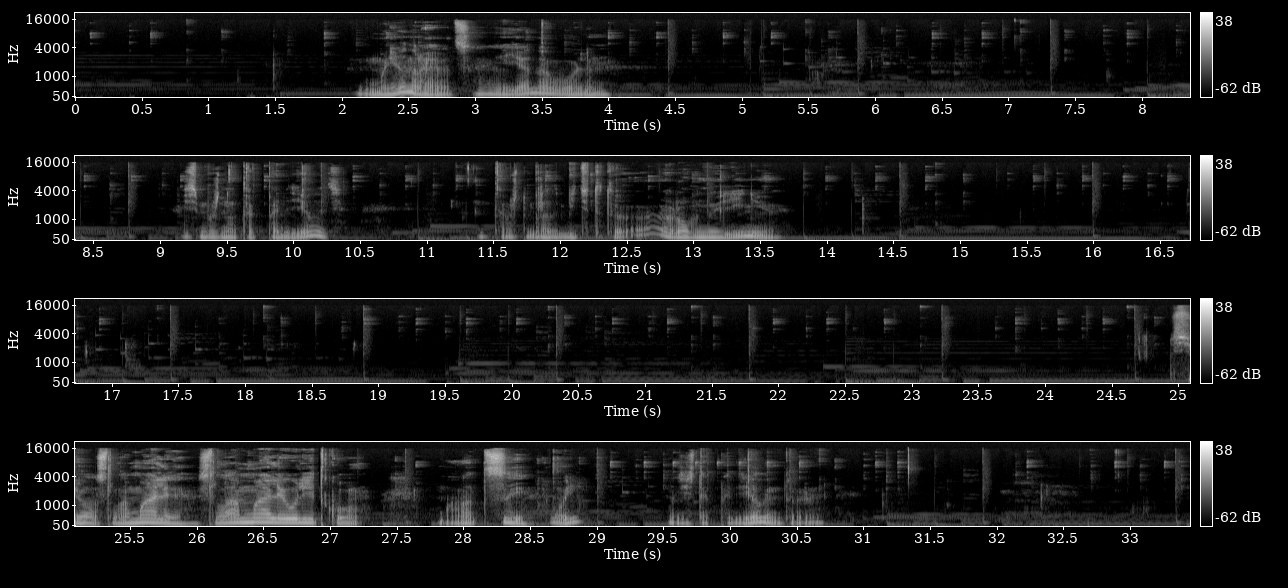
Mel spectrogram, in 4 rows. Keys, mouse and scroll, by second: 0.8 middle click, 1.5-3.1 drag, 3.1 middle click, 3.6-5.4 drag, 5.4 middle click, 6.1 click, 7.0 middle click, 7.6-9.8 drag, 9.8 middle click, 10.2-12.0 drag, 12.0 middle click, 12.4 click, 12.7 middle click, 13.2-14.7 drag, 14.7 middle click, 15.3-17.0 drag, 17.0 scroll down 1, 17.3 middle click, 17.9 scroll up 2, 18.1 middle click, 18.7-20.2 drag, 20.2 middle click, 20.6 click, 21.3 middle click, 21.7-23.0 drag, 23.0 middle click, 23.2-23.6 scroll up 2, 23.6 click, 24.5 middle click, 25.1 click, 25.6 middle click, 25.9 click, 26.4-27.6 middle drag, 27.6-28.7 drag, 28.7 ctrl+z, 28.9-30.6 drag, 30.6 middle click, 30.9-33.4 drag.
